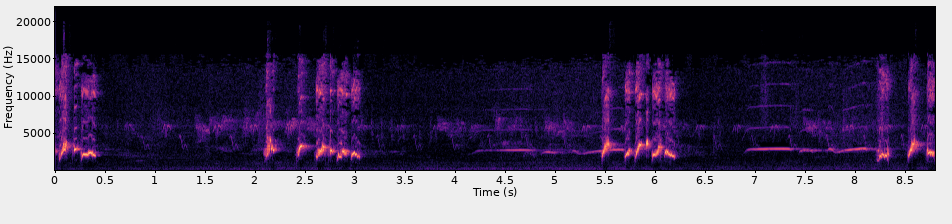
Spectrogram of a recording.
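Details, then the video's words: Fast 'kích bổi' singing by a red-whiskered bulbul: clipped clusters of lively slurred chirps recurring every few seconds, with a thin, steady whistle from another bird between phrases. "tiếng chim chào mào kích bổi cực nhanh"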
